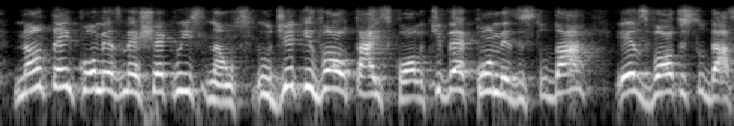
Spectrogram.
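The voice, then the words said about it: Brazilian Minas Gerais accent. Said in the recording (Portuguese): “sotaque ... agora é mineiro ... aquela esticada que é bem mineira também ficou”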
